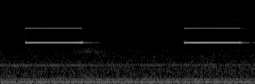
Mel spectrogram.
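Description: A household smoke alarm gives two long, shrill electronic beeps, each about half a second, separated by a short pause, heard fairly faintly indoors over a low background hum.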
